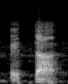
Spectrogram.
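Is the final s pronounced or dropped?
dropped. The final s is dropped.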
